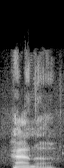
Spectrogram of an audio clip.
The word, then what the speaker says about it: Hannah: 2 syllables, the H like a breath. Hannah.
